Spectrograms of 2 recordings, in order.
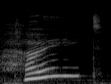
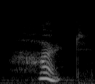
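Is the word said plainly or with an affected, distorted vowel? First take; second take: affected; plain. First: The vowel is distorted, like a put-on accent. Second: The word is said plainly with a clear vowel. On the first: The speaker calls it wrong. "No, no, not them. It's height" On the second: The speaker calls it right. "If you're singing the word heart, you say heart"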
